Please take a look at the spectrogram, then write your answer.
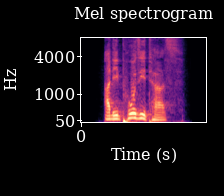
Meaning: obesity, adiposity
- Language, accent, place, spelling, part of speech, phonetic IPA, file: German, Germany, Berlin, Adipositas, noun, [adiˈpoːzitas], De-Adipositas.ogg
